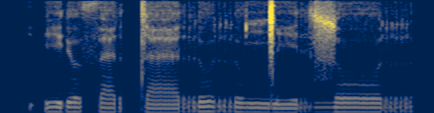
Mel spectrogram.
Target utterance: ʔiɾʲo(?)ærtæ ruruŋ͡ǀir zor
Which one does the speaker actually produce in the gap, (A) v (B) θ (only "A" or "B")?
B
